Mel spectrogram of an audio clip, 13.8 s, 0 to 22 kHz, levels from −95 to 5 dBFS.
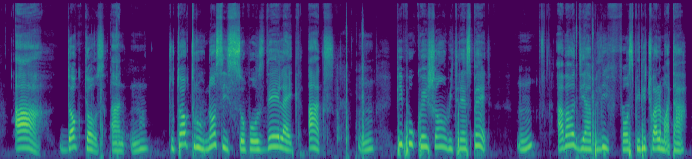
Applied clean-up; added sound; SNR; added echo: neural mask model Resemble Enhance denoiser.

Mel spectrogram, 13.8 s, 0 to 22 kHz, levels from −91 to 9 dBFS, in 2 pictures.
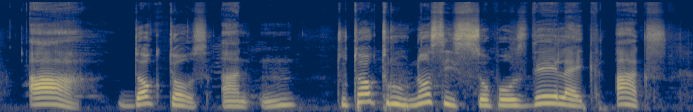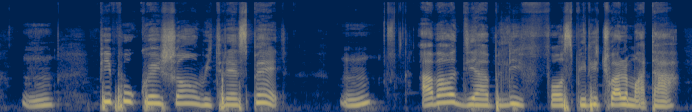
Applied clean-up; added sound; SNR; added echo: none; none; none; none.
